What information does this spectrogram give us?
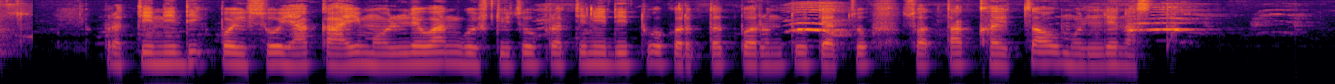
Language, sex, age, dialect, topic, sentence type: Marathi, male, 18-24, Southern Konkan, banking, statement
